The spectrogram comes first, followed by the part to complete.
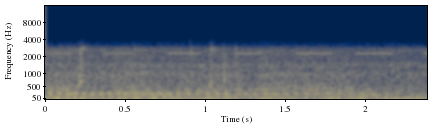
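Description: A vehicle reversing alarm sounding a steady run of short high beeps, about two and a half a second, over the low running of a fire truck's engine.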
